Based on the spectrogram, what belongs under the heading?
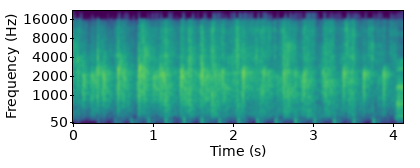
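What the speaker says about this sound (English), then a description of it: "let's give them a round of applause for that" An audience applauds steadily, with dense clapping that holds at an even level throughout.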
